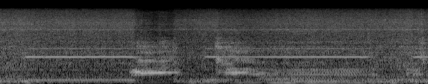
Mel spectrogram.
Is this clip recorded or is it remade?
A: remade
